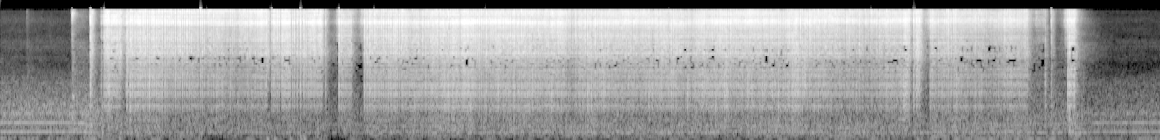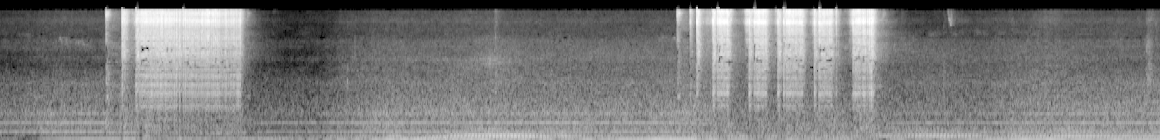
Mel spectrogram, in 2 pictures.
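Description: Wire-feed (MIG) welder arc crackling and sizzling as brackets are welded onto a steel air tank, in three runs: a long one of about ten seconds starting about a second in, a short one just past the middle, and a two-second one near the end. A steady low hum sounds between the runs, and a low rumble comes in during the second half.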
